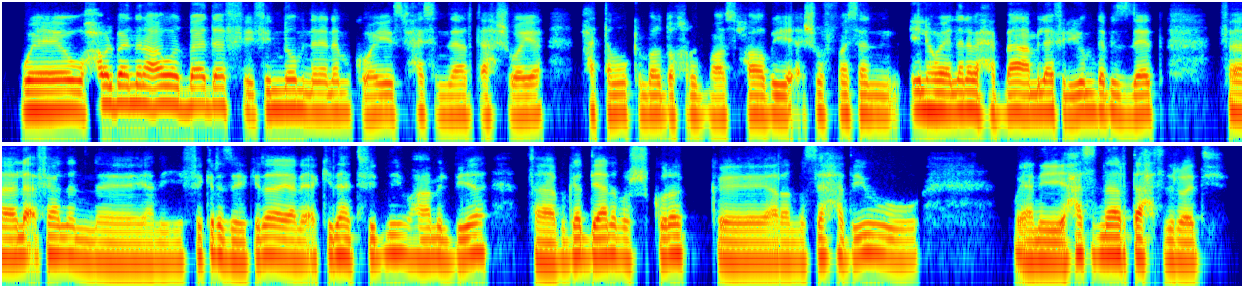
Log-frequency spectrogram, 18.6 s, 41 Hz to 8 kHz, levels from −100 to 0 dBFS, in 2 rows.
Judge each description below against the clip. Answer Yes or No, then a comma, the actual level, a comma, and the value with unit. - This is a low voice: Yes, low, 125 Hz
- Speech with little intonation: Yes, narrow, 2.2 semitones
